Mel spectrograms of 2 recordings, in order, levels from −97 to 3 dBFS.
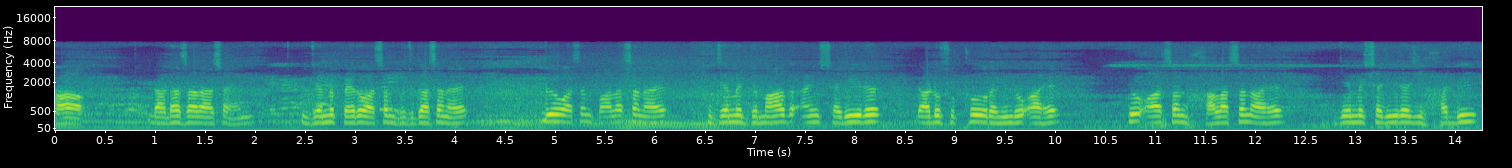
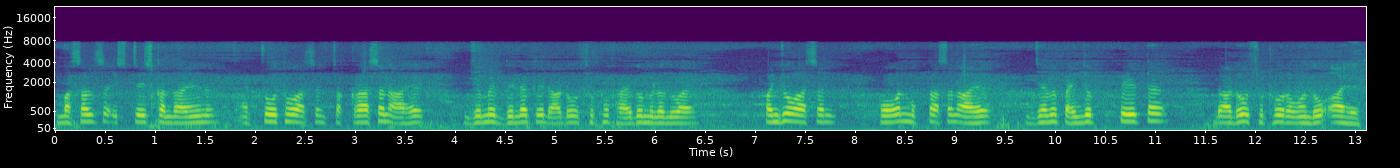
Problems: constant background noise, echo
